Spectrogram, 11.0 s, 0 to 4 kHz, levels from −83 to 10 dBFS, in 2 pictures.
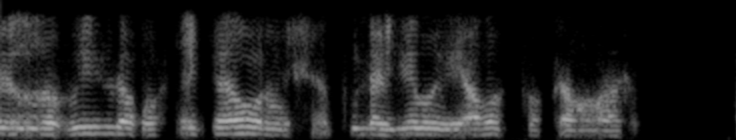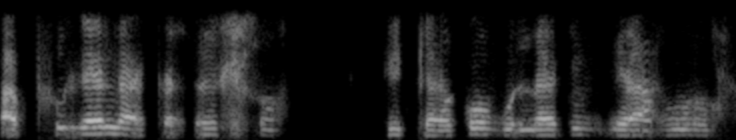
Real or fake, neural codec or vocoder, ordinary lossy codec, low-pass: fake; codec, 16 kHz, 1 kbps, FreqCodec, smaller model; none; 3.6 kHz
